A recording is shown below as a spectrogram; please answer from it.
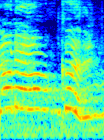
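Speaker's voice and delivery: very high, squeaky fake-brave voice; mock tearful denial. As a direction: imitate holding back tears. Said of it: "You cried?".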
